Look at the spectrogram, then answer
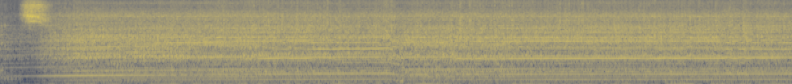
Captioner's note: motorcycle engine roaring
